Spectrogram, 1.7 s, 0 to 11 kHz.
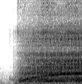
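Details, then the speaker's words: Juki HZL-12Z small low-cost sewing machine, bought used and broken, winding a bobbin after its internals were repaired: the motor spins up within half a second to a smooth, steady hum with a clean rising tone and no knocks. Normal bobbin winding. "가장 중요한 게 북실감기죠. 내부를 뜯어서 모두 이제 수리를 마치고 북실감기 우측으로 밀어줍니다."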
